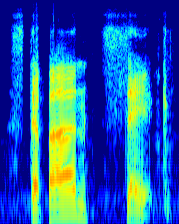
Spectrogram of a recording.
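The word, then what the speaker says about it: Stjepan Šejić: I'll let you name his name because I'm not sure I'll pronounce it properly, Johnny. Stepan Sayek.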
